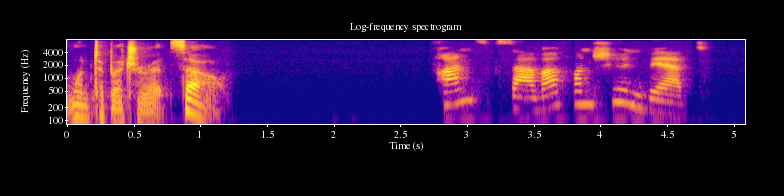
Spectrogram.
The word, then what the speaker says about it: Franz Xaver von Schönwerth: So, Franz Xaver von Schönwerth. Franz Xaver von Schönwerth.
